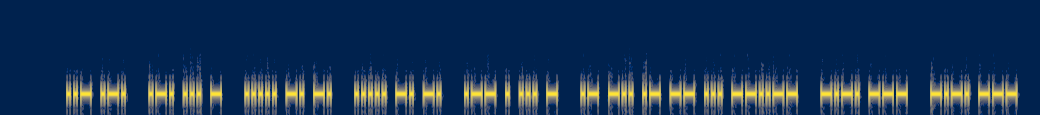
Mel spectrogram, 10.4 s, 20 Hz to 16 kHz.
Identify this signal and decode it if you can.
Morse code, heard as a keyed tone, about 34 wpm, 700 Hz. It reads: UR RST 5NN 5NN WEST ADAMS, CO CO
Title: Practice QSO - Exchange 1 - Beginning - 35wpm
